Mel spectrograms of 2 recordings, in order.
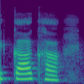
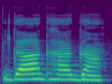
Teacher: जैसे का खा, का वर्ग का का और खा, तो ये हमारे अघोष होंगे, और गा घा गा ये हमारे घोष होंगे।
